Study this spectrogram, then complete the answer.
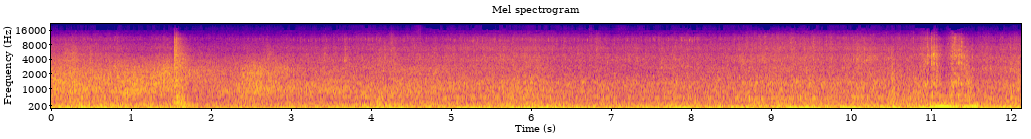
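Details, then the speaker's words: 1964 Chevy C10 with tired small-block 350, rams horn manifolds and new true dual exhaust with Thrush mufflers: smooth, deep burbling idle, not too loud, no rattles or puffs; healthy engine and exhaust. "i think they'll be real happy with that it sounds really nice it's not too loud"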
